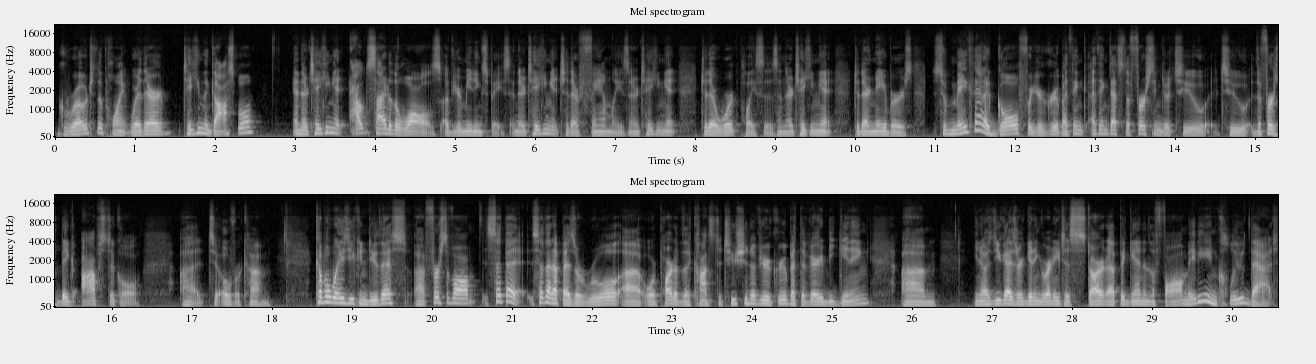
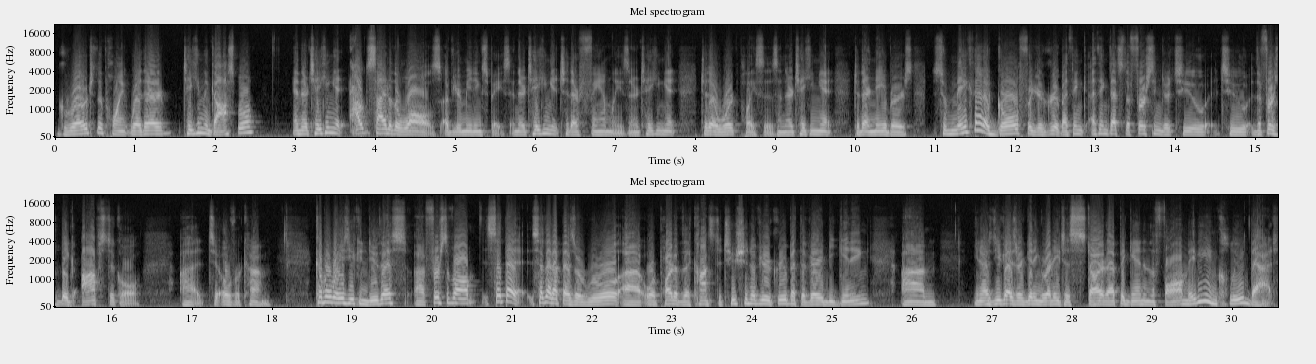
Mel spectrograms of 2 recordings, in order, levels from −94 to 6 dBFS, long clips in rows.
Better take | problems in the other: first | distortion; heavy; 14% of the sound clipped

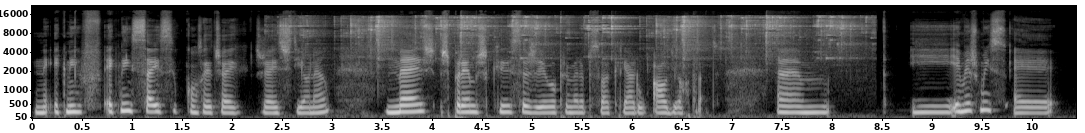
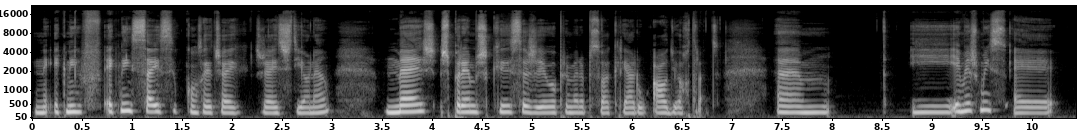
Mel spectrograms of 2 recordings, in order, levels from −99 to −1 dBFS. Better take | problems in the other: second | jangling keys; loud; from 2.5 to 8.5 s; peak 1 dB above the speech

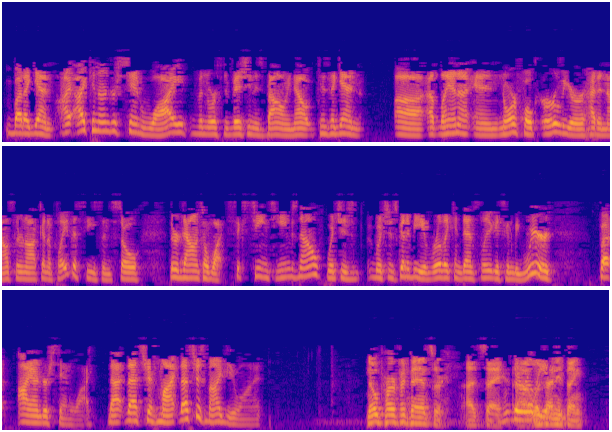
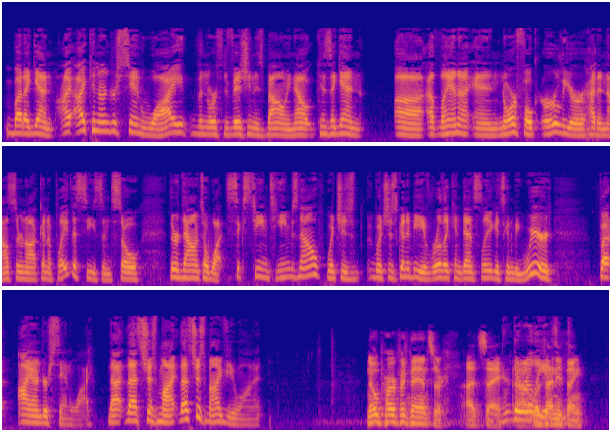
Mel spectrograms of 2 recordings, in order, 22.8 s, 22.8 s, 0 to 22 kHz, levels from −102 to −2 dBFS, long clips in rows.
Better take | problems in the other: second | garbled, watery; badly; nothing above 5 kHz; slightly in the second

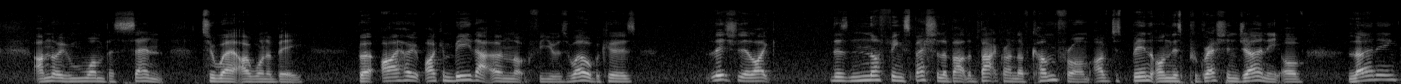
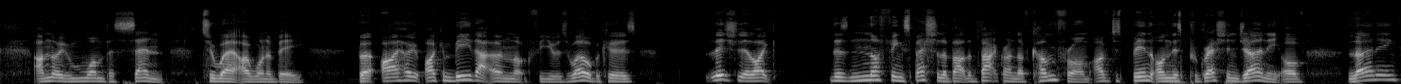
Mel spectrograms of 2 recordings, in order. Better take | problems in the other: second | hiss; faint; throughout; 25 dB below the speech

